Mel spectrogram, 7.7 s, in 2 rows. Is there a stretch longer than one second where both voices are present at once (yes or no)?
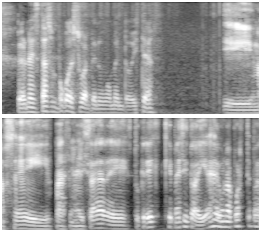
no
